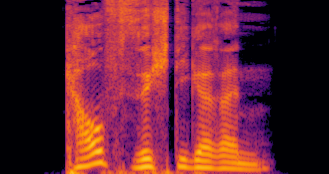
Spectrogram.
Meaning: inflection of kaufsüchtig: 1. strong genitive masculine/neuter singular comparative degree 2. weak/mixed genitive/dative all-gender singular comparative degree
- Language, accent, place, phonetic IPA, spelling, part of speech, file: German, Germany, Berlin, [ˈkaʊ̯fˌzʏçtɪɡəʁən], kaufsüchtigeren, adjective, De-kaufsüchtigeren.ogg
